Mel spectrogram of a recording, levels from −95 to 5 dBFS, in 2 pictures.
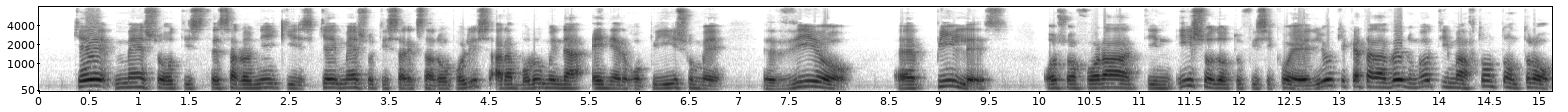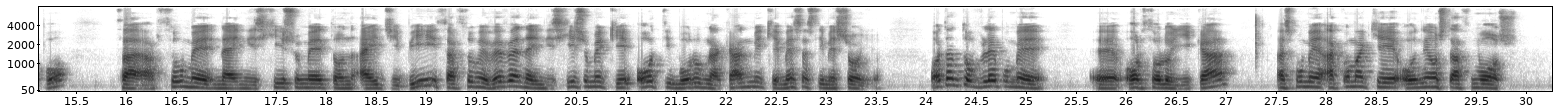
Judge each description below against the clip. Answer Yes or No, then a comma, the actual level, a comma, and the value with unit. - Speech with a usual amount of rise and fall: No, wide, 7.0 semitones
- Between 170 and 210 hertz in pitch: No, medium, 160 Hz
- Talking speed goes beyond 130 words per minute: No, average, 120 wpm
